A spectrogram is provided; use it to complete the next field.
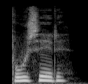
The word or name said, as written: bosat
